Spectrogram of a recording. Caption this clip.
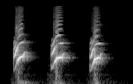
Triple Small Dog Bark
A recording of my talented dog-impersonating sister on my Walkman Mp3 Player/Recorder. Simulated stereo, digtally enhanced.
